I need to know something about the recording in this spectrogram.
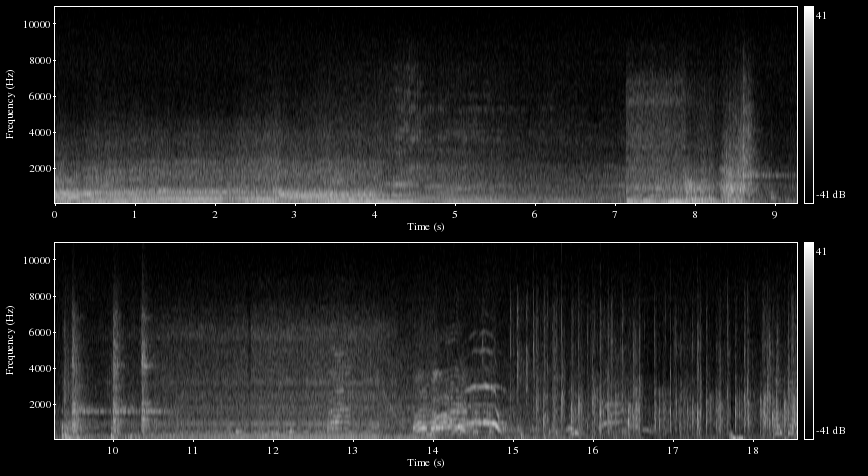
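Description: Toyota Celica stunt car's engine revving hard as it accelerates down a dirt track toward a jump, its pitch climbing and then dropping with gear changes over the first seven seconds. Several loud thuds follow about eight to ten seconds in, and voices are heard near the end.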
